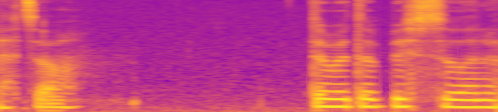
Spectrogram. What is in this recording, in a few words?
"bustl", Welsh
